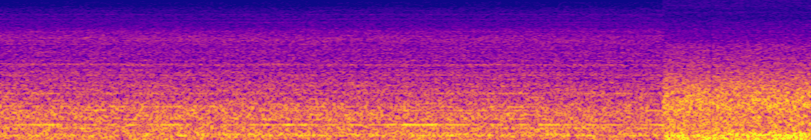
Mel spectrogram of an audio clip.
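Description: A jet airliner's engines roar steadily in flight.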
